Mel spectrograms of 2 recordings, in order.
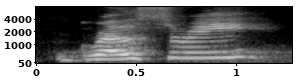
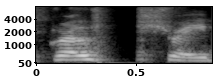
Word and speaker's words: grocery: you two things um grocery and the other way we say it is grocery but it is a long o sound so it's grow tree or gross tree and grocery or grocery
